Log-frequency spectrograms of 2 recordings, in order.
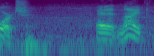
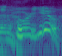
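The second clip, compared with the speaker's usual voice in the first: laughing; 7 semitones higher than usual. Real, not acted. Retold greeting, laughing through.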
